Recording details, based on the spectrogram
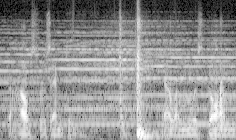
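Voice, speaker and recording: An actor playing a frightened man waiting alone in an empty house, telling his story in a hushed, haunted voice. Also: very deep voice, little pitch movement, normal speed, vocal fry. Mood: dread. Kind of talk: 1940s radio drama narration. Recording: 1940s radio broadcast with loud music. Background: music score.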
